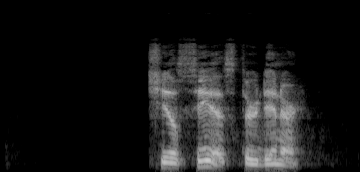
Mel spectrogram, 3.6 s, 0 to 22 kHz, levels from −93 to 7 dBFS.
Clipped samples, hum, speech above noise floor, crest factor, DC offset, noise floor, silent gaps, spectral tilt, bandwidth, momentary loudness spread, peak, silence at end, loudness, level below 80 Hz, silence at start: under 0.1%; none; 53 dB; 18 dB; under 0.1%; -77 dBFS; none; -6 dB/octave; 8 kHz; 8 LU; -10 dBFS; 0.65 s; -24 LUFS; -72 dBFS; 1.5 s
